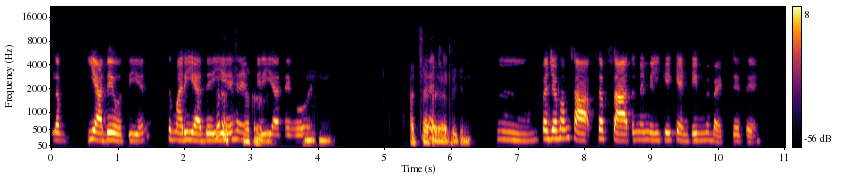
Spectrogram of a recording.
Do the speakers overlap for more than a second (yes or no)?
yes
